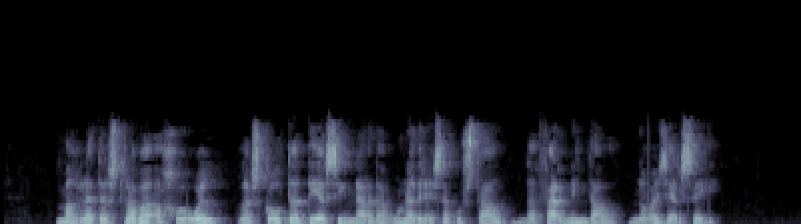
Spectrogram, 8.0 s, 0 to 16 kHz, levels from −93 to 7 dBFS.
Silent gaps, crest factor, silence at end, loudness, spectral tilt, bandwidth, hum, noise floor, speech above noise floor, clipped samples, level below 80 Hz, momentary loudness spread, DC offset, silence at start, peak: none; 18 dB; 0.9 s; -29 LUFS; -4.5 dB/octave; 7.8 kHz; none; -80 dBFS; 51 dB; under 0.1%; -64 dBFS; 9 LU; under 0.1%; 0.55 s; -12 dBFS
